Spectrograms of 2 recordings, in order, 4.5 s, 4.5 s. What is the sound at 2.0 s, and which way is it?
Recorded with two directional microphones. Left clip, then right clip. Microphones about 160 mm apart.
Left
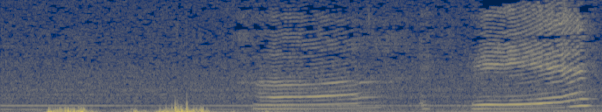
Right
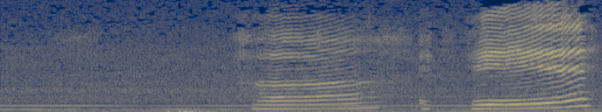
Child singing, 30° left (ahead or behind).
